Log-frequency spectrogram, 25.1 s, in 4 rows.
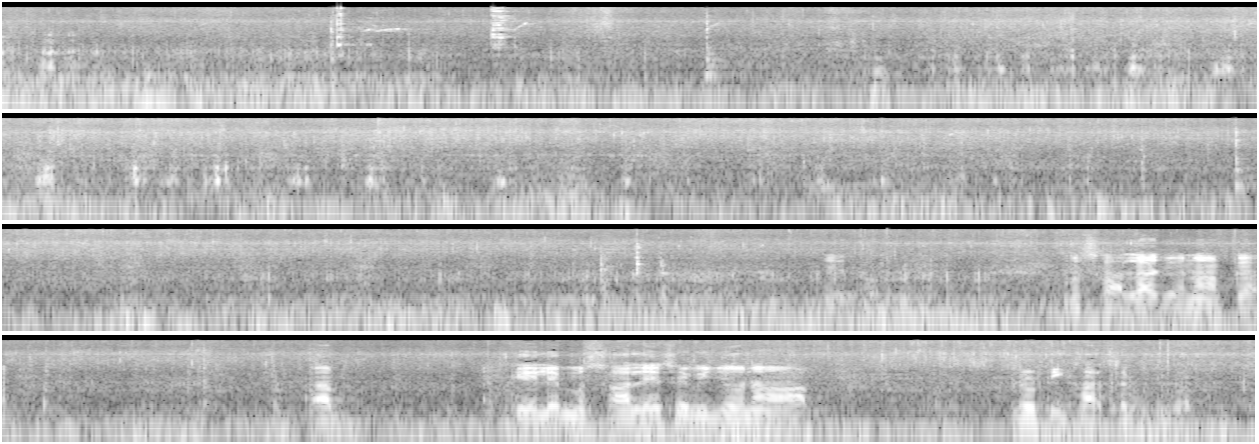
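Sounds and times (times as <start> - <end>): spices sizzling in hot oil: 0.0 - 25.0
steady low rumble: 0.0 - 25.0
spoon stirring in pot: 3.5 - 13.8.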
